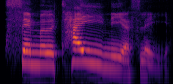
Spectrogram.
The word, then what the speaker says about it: simultaneously: Now if I bring the whole word together with the right stress, it would be simultaneously, simultaneously, simultaneously, simultaneously, simultaneously, simultaneously, simultaneously, simultaneously.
